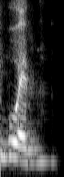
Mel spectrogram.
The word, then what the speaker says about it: Bo'M: Taya qui s'appelle esprit bohème si je puis dire alors bohème attention ça s'écrit BO apostrophe M parce que mes trois enfants leur prénom qui commence par M voilà voilà et alors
